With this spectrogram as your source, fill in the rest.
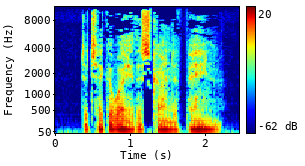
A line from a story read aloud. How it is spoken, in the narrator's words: she whispered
